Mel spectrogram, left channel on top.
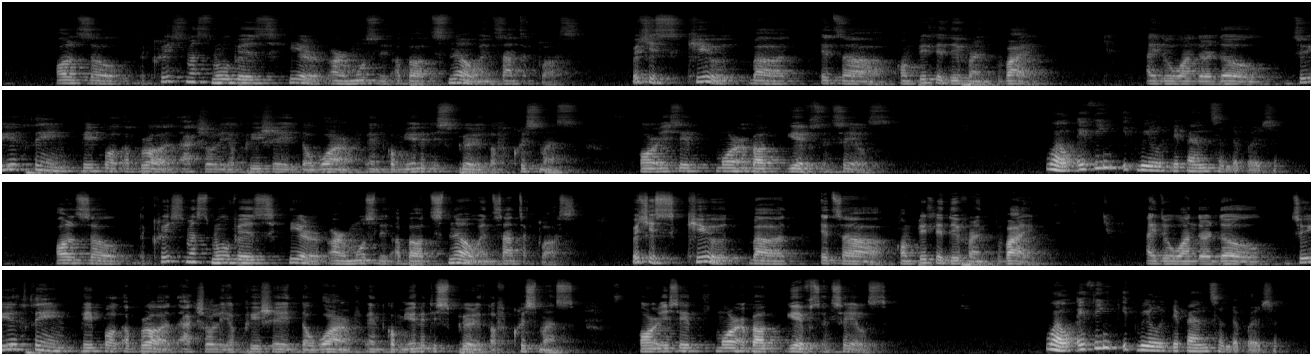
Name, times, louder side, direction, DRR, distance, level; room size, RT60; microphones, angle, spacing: voice 1, 0.5-5.7 6.3-7.8 8.2-10.3 11.4-18.8 19.5-21.9, right 3 dB, 75° right, 6 dB, 1.1 m, -29 dB
voice 2, 23.5-25.8, right 3 dB, 40° right, 5 dB, 0.6 m, -25 dB
9.3 x 6.7 x 5.6 m, 0.65 s
head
